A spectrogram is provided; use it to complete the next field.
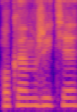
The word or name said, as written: okamžite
